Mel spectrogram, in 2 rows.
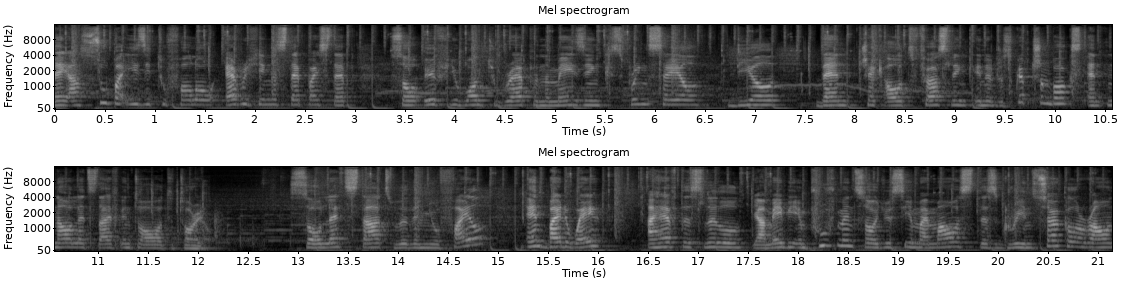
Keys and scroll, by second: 13.6 super+n.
